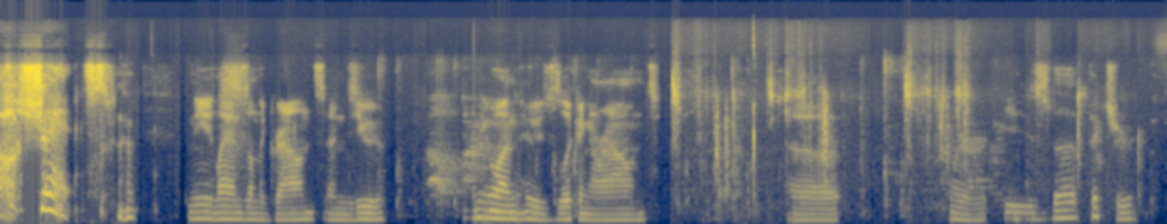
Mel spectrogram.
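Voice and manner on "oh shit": high, loud, startled yelp. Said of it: "he's like".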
